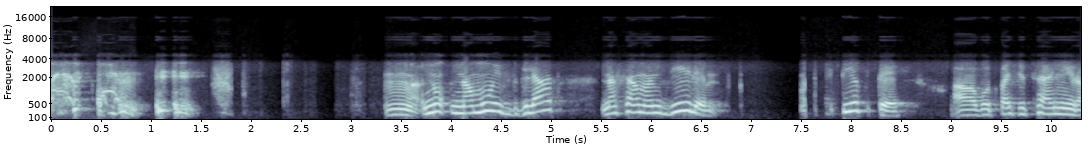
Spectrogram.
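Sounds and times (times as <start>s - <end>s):
person clearing throat: 0.0s - 2.0s
person coughing: 0.0s - 2.0s
speech: 3.4s - 6.8s, 7.9s - 10.3s.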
